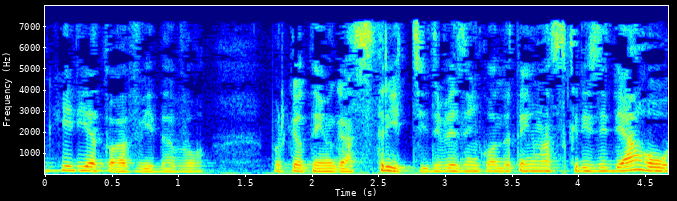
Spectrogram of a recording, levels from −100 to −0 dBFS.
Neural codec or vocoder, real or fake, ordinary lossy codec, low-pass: none; real; MP3, 32 kbps; 7.2 kHz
